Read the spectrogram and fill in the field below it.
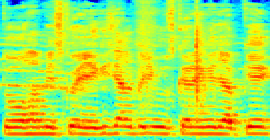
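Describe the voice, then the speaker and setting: This high-sitting, slightly mellow male voice is delivered completely flat and a little fast, with slight background noise. As a product reviewer, he walks casually through an unboxing and demo step by step, sprinkling in little check-in tag phrases, recorded in a room with echo.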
